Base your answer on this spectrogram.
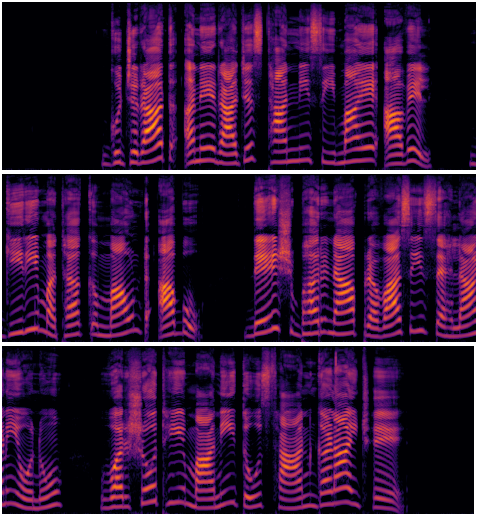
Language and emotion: Gujarati, neutral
